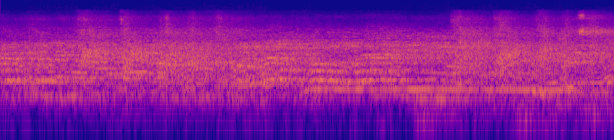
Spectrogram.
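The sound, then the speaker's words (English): Crowd cheering at a basketball game between Sylacauga and Indian Springs, a loud, continuous roar of shouting fans that stays dense throughout. “Aggie faithful getting into this ball game. Quite a crowd made the trip.”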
